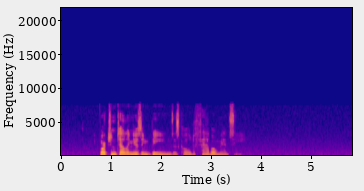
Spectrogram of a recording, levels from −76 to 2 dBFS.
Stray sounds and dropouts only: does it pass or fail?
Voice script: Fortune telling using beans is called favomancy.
pass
